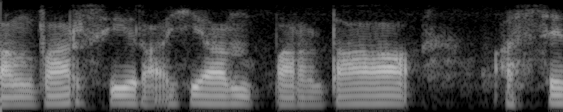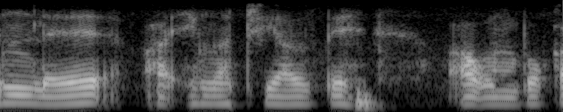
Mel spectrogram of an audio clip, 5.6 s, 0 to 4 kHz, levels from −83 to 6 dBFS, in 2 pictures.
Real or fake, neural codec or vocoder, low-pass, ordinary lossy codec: real; none; 3.6 kHz; none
